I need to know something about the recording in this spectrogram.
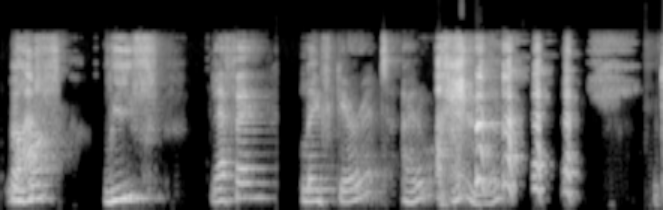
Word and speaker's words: Leffe: Okay, so now we're trying the Leffe, if you know how to pronounce that. I don't even know that I've ever seen it before. It's Leffe.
